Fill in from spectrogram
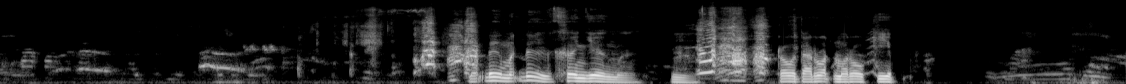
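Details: Geese crowd around at feeding time on a village family farm, giving a run of loud, brassy, downward-bending honks in rapid series, with brief talking before and after.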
